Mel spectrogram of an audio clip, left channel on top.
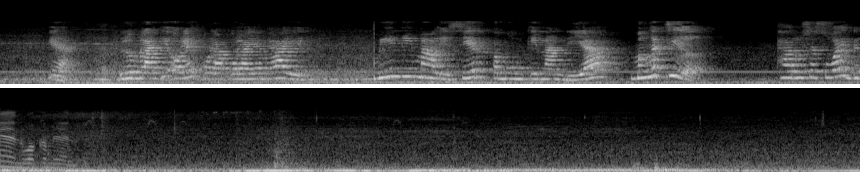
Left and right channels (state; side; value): different; both; correlation 0.00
